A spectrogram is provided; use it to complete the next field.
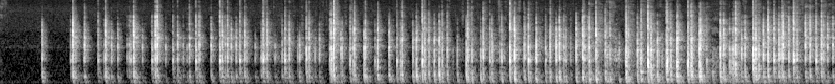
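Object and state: Cardboard box tapped with fingernails.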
